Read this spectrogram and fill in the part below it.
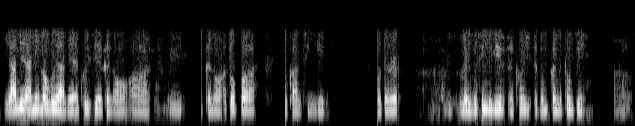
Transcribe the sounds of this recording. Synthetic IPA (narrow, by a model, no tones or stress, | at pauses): janijanilawbɐjaniɐ̰jkʰojzekɐjnɔ | kɐjnɔɐ̰tɔpːɐ | d̥ukansiŋɡi | mɔdɐɾ | lɐjbɐsiŋdɐɡiɐjkʰojɐdumkɐnːɐtawzi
